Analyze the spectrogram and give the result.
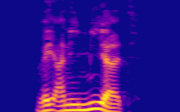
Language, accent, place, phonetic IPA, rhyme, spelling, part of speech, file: German, Germany, Berlin, [ʁeʔaniˈmiːɐ̯t], -iːɐ̯t, reanimiert, verb, De-reanimiert.ogg
- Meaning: 1. past participle of reanimieren 2. inflection of reanimieren: third-person singular present 3. inflection of reanimieren: second-person plural present 4. inflection of reanimieren: plural imperative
